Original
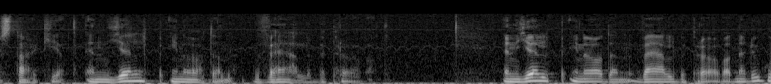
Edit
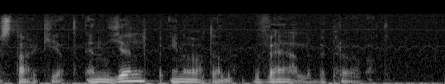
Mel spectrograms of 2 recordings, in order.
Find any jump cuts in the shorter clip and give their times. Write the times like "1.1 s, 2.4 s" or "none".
none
